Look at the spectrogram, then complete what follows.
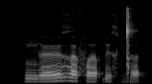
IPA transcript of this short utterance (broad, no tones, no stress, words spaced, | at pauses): ɲøːɣœfəː ɓyxɡ͡ǀə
